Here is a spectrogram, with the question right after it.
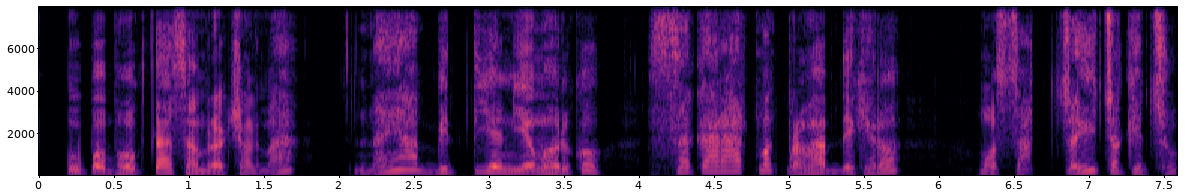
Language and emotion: Nepali, surprised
